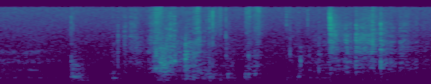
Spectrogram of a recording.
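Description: Faint rustle of a book's paper pages being turned by hand: two soft swishes, the first about a second and a half in and the second near the end.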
